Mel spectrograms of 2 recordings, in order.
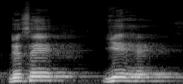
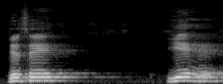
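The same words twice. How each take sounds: The two takes are said the same way.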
